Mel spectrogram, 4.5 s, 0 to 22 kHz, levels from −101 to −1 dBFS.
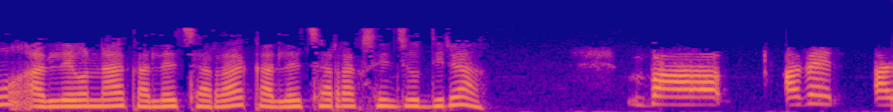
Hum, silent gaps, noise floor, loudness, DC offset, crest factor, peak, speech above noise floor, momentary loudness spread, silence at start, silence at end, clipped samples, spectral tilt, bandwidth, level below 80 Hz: none; none; -60 dBFS; -30 LUFS; under 0.1%; 14 dB; -16 dBFS; 31 dB; 7 LU; 0 s; 0 s; under 0.1%; -4 dB/octave; 8 kHz; -72 dBFS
